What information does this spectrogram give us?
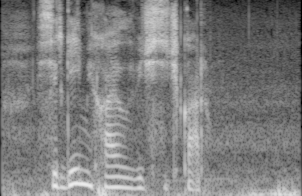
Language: Russian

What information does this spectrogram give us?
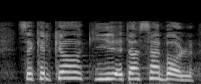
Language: French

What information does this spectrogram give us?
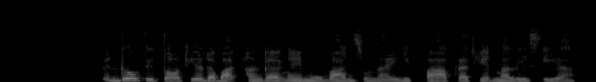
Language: Thai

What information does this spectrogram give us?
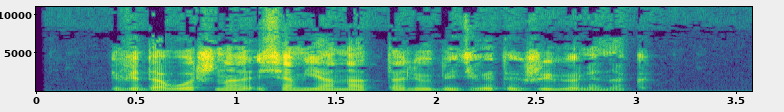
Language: Belarusian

